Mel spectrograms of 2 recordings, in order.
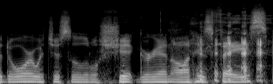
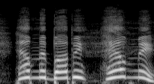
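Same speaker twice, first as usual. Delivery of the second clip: put-on very high, loud small-child voice, pleading; 6 dB louder than usual. Retelling how the little boy calls from behind the door: imitating a little boy calling for help. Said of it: "if Liam walks by".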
